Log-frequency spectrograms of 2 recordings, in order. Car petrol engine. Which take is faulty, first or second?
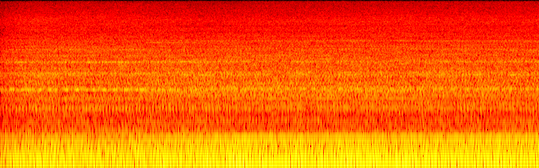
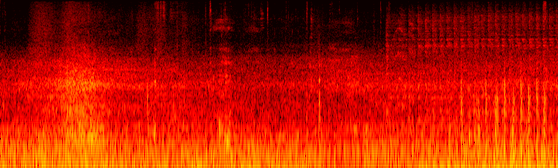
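second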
